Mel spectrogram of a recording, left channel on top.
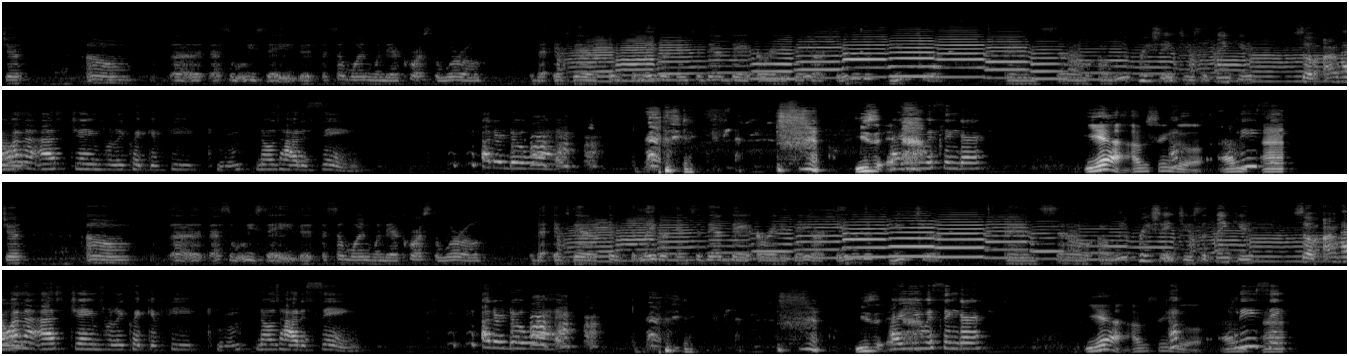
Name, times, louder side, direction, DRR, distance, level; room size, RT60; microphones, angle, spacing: voice 1, 0.0-9.5 9.8-13.7 15.6-15.9 18.7-19.4 19.7-19.9 23.7-24.2, right 2 dB, 30° right, 0.9 m, -39 dB
Trumpet, 5.5-13.6, left 2 dB, 5° left, 1.1 m, -32 dB
voice 2, 13.4-15.4 16.0-17.1 17.9-19.1 22.3-23.3 25.1-25.3 25.7-26.3, right 1 dB, 65° right, 2.1 m, -32 dB
voice 3, 19.9-20.4 20.7-20.8 21.2-21.6 22.0-22.7 24.3-26.3, left 10 dB, 80° left, 0.3 m, -26 dB
9.8 x 3.5 x 4.5 m
head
